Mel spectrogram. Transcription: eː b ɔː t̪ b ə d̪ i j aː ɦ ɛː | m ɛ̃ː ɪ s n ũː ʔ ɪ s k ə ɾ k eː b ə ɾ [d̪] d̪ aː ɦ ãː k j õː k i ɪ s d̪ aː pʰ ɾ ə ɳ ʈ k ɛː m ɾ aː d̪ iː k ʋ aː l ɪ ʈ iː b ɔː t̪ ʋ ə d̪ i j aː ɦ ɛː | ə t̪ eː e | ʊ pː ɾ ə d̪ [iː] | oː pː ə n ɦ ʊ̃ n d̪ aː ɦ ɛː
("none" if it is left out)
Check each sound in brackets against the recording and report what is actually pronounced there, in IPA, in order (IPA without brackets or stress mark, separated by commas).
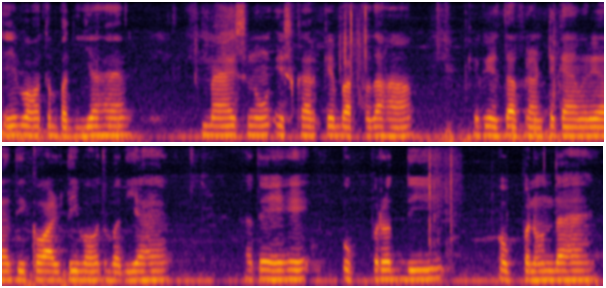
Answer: t̪, iː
